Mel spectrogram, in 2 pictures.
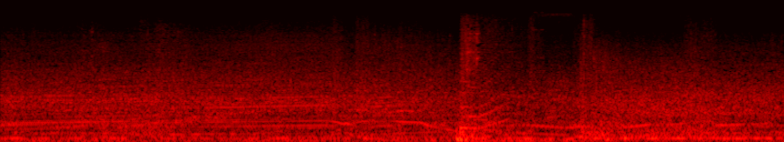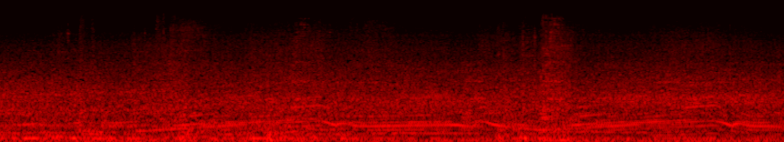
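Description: A toy-like car engine hums steadily, its pitch rising and falling as it speeds up and slows down.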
